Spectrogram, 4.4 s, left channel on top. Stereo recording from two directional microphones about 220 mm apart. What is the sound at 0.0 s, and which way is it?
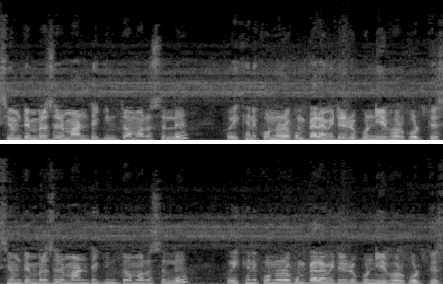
A man's voice, 10° left (ahead or behind).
